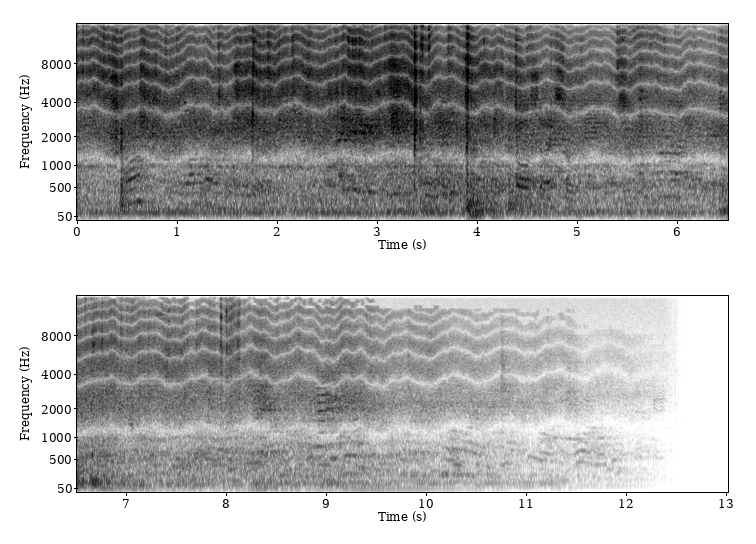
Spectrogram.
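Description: A crowd of photographers calls out and chatters outdoors.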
